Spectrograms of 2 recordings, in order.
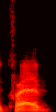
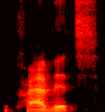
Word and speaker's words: Kravitz: year two so that's pretty cool uh zoe crab kravitz kravitz oh man she's she's gonna hit me up yo you pronounced my name wrong uh he's playing uh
